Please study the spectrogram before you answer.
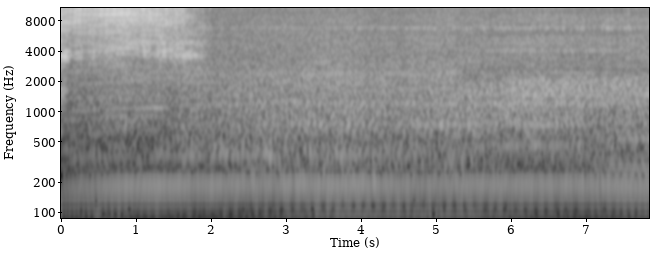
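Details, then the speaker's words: Sagar spindle moulder with a 16-inch box joint cutting attachment, cutting a test board: loud steady saw roar with a low hum and uneven flutter on the way down; vibration of unknown cause. "you can hear that vibration on the way down i'm not sure what that is"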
